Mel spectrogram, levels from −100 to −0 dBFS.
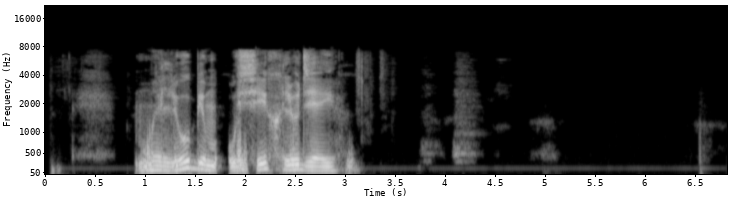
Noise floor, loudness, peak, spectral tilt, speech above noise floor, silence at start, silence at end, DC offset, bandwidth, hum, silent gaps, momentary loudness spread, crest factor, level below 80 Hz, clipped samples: -78 dBFS; -19 LUFS; -4 dBFS; -5.5 dB/octave; 59 dB; 0.9 s; 2.7 s; under 0.1%; 7.8 kHz; none; none; 12 LU; 18 dB; -44 dBFS; under 0.1%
